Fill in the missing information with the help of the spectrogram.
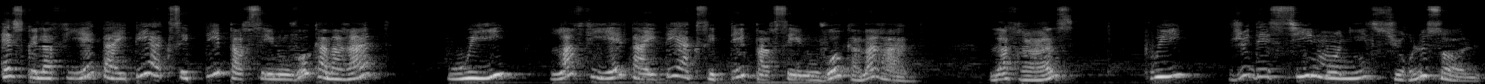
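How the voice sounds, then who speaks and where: Female teacher, high animated voice, measured pace, leads kids through a text. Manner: slow, questioning, didactic. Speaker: primary school teacher. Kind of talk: reading lesson for children.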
